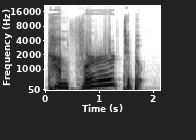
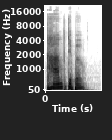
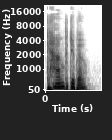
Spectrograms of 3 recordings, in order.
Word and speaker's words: comfortable: 第五个单字是舒服的，c o m f o r t a b l e，这个单字也是非常多同学会念错的，很多同学都会念成 comfortable 或是 comfortable 都不对。那个 o r 看起来的音标是很像 her h e r 那个 e r 的音。但是实质上它是不发音的，它会念成 comfortable，comfortable。 Please make yourself comfortable. Please make yourself comfortable.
